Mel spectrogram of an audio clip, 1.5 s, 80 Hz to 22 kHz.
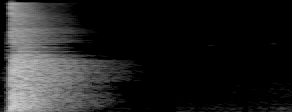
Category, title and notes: Sound effects > Natural elements and explosions
(1/2) Gunshot of a pocket pistol. This is a different POV to the original indoor gunshot. It's the same gunshot, but this sound was recorded from a second microphone that was placed a couple meters away from the front of the garage door. Recorded using phone microphone.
